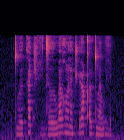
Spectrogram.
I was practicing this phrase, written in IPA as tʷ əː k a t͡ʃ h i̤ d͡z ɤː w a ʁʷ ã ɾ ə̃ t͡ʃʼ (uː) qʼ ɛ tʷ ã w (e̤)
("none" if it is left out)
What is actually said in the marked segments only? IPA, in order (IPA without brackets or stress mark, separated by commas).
ʏː, ɛ̤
